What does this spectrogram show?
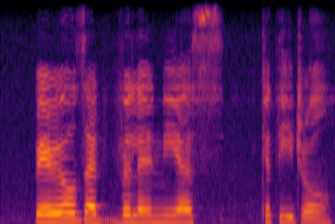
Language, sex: English, female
